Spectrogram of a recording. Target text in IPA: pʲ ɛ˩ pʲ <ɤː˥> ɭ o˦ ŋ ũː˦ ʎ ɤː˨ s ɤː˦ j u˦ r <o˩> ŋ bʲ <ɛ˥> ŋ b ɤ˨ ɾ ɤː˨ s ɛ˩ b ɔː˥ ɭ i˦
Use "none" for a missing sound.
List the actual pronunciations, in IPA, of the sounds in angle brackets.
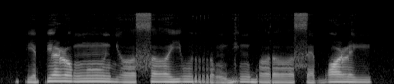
ɤ˥, o˩, e˥

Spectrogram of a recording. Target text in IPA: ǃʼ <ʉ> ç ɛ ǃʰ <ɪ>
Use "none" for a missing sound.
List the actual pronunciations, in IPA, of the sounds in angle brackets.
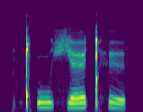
u, ɪ

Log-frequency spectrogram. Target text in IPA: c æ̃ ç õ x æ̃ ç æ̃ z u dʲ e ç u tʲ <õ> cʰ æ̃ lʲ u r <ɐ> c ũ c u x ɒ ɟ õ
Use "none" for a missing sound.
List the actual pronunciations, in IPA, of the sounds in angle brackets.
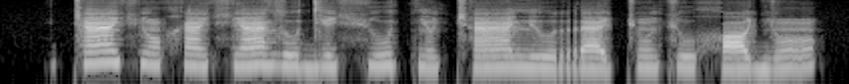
õ, æ

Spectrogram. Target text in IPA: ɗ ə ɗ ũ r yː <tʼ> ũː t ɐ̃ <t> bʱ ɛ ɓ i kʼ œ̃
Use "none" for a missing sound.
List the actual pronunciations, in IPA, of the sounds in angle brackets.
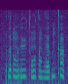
tʼ, none

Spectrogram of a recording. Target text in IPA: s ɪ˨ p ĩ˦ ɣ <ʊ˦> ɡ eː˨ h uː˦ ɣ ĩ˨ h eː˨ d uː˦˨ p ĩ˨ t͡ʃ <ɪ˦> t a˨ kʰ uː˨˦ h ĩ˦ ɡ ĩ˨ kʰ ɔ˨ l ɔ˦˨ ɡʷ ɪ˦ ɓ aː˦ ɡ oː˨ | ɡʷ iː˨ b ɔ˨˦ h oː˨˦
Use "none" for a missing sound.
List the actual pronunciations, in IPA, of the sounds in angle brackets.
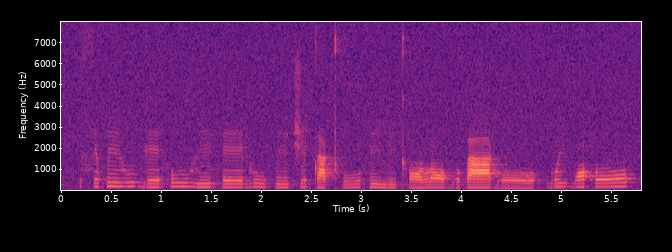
u˦, ɪ˦

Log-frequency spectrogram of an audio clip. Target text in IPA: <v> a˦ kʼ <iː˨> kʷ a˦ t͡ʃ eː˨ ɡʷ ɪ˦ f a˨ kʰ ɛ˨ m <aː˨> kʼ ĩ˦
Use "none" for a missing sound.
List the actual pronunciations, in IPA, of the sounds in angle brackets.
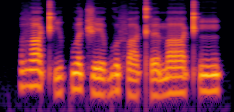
v, i˨, aː˦

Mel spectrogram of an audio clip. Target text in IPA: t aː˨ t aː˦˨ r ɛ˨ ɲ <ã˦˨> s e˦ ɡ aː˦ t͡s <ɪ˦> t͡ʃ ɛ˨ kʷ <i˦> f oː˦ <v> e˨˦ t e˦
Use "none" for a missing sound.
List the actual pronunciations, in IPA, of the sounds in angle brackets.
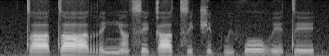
ã˨, ɪ˦, i˨, β

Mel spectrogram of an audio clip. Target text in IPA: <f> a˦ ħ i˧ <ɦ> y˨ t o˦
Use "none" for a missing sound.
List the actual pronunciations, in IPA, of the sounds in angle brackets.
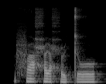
f, ħ

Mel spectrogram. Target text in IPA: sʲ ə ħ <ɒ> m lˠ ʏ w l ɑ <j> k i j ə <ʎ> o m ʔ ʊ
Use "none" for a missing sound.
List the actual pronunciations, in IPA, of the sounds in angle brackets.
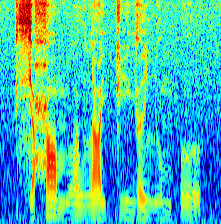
ɒ, j, ʎ

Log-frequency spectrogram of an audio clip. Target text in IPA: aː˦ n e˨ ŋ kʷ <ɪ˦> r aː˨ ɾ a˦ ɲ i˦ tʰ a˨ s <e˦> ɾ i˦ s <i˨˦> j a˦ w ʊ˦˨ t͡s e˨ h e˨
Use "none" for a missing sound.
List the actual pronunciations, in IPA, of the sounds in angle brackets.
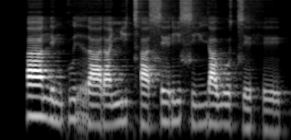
i˦, e˦, i˨˦

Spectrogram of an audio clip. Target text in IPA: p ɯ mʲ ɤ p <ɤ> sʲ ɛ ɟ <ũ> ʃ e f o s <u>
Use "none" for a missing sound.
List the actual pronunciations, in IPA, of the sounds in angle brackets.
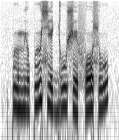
ɯ, u, u

